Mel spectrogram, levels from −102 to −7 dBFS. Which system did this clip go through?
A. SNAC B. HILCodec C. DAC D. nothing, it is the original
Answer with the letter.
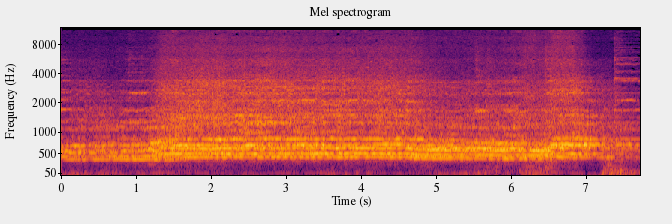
A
